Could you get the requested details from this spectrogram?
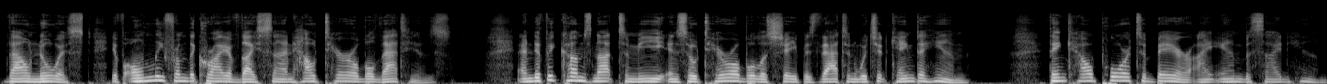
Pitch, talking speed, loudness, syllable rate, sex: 130 Hz, 195 wpm, -19 LUFS, 4.6 syllables/s, male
